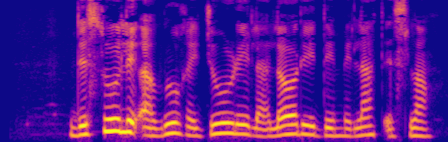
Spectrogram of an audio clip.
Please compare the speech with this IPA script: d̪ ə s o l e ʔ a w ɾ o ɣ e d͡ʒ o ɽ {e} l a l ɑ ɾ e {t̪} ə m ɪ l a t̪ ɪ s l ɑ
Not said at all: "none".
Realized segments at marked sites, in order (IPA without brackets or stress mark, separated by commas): e, d̪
